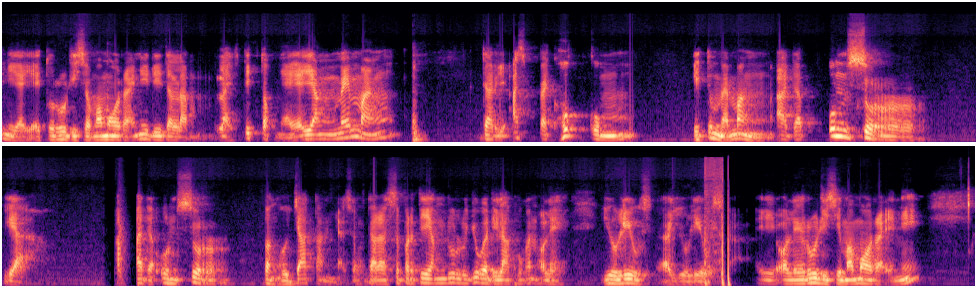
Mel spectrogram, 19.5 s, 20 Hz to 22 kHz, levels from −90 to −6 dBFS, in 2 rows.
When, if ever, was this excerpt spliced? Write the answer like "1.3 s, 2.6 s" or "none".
none

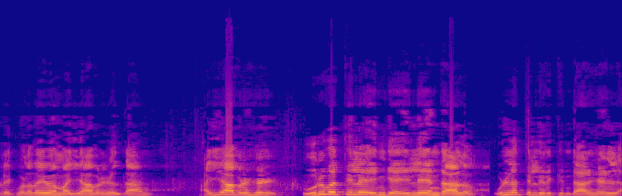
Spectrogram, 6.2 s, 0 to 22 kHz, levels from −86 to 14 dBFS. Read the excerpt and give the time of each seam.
2.9 s, 4.8 s

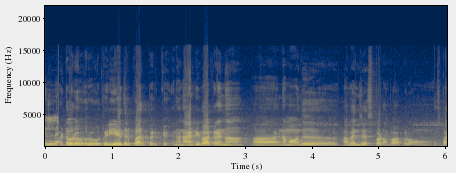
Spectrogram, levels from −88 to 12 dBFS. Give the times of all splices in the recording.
none

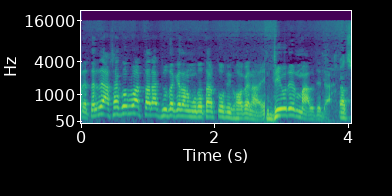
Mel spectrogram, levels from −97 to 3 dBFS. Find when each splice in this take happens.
2.7 s

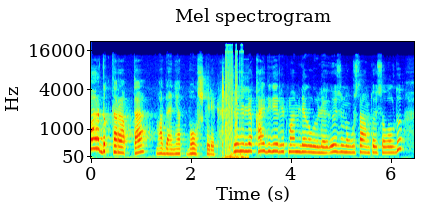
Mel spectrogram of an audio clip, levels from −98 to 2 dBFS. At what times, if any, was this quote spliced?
2.7 s

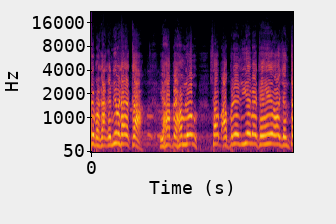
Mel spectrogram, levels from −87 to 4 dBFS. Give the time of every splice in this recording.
none

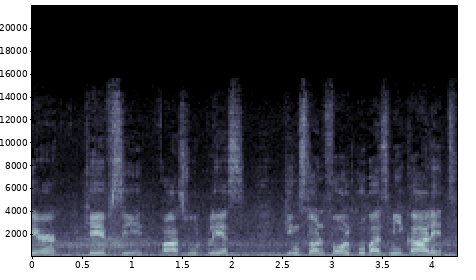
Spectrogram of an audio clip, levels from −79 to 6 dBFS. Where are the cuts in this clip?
none

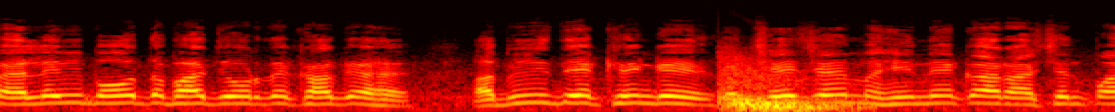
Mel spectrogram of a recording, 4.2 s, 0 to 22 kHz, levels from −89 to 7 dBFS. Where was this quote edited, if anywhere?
2.7 s

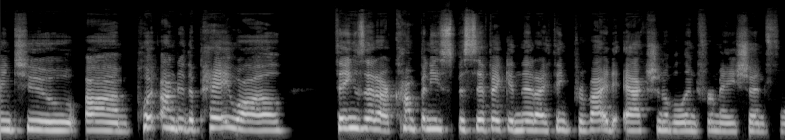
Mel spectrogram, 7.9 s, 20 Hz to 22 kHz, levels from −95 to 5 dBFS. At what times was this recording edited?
none

